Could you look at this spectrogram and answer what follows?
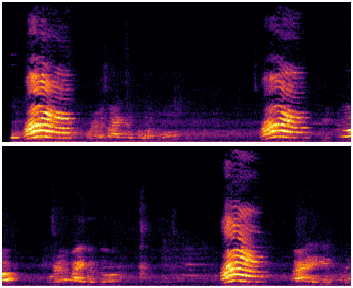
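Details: Pet parrot calling: three loud, harsh, descending harmonic cries spaced about four seconds apart, each followed by softer, shorter, wavering notes.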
